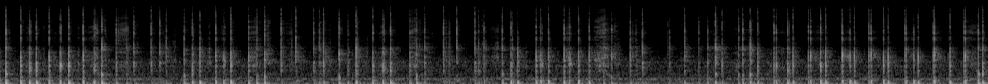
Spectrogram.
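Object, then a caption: Thin plastic snap-on lid. A small, thin, hollow blue plastic snap-on lid from a cream cheese dip tub, held in the hands off the tub, is tapped and scratched with long manicured nails. Rapid, dry clicking taps with a hollow low thump come in quick bursts, with soft scratchy rasping between them. Each tap dies almost instantly with no ring.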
